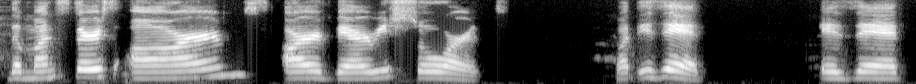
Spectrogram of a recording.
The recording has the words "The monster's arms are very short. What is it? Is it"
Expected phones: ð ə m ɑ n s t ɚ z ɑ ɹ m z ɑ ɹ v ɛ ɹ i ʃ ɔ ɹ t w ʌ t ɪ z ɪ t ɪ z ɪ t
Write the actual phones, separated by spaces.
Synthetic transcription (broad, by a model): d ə m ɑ n s t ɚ s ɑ ɹ m s ɑ ɹ v ɛ ɹ i ʃ ɔ ɹ t w ʌ t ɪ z ɪ t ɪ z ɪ t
